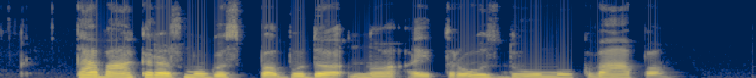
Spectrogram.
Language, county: Lithuanian, Šiauliai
